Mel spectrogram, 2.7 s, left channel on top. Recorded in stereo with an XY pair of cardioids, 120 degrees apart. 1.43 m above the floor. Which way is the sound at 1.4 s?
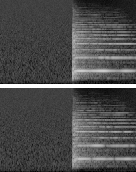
50° left.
